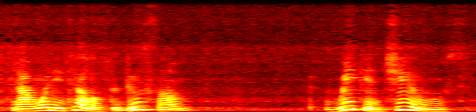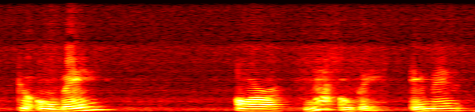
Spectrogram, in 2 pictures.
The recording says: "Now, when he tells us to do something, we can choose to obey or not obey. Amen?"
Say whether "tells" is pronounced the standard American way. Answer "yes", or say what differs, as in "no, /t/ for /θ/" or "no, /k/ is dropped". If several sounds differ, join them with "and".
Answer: no, /z/ is dropped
